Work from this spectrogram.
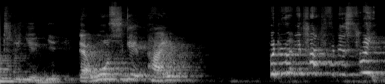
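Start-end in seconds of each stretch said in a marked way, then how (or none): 1.7-3.8 words squeezed out high through a laugh. Real, not acted. Streamer laughing through his own rant. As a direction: crack up while finishing the line.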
